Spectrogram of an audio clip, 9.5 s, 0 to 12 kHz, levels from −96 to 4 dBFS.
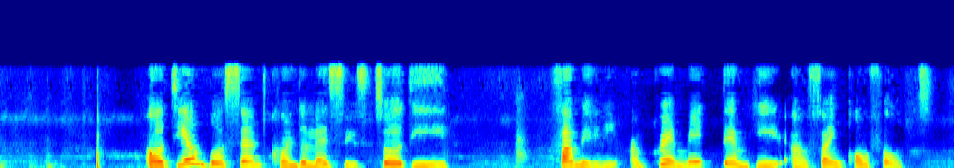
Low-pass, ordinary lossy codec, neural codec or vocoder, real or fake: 7.2 kHz; none; codec, 16 kHz, 1.1 kbps, Voila-Tokenizer; fake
